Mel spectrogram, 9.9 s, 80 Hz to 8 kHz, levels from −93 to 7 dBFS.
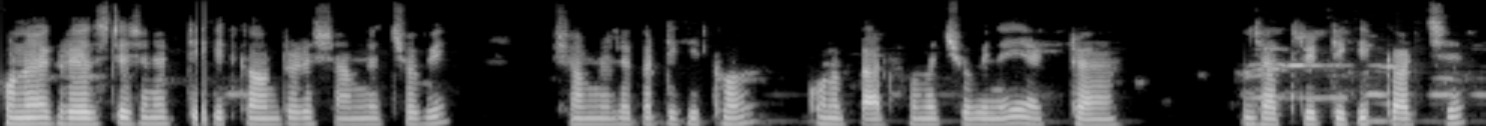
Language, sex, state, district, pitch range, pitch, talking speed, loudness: Bengali, male, West Bengal, Kolkata, 135-155 Hz, 140 Hz, 140 wpm, -20 LUFS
